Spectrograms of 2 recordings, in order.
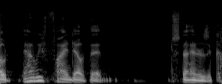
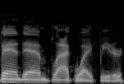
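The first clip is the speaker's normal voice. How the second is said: ordinary talk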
